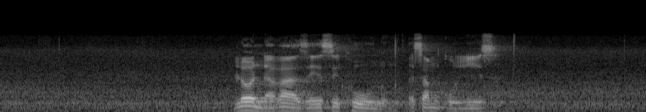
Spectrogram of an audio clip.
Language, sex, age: Xhosa, male, 24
